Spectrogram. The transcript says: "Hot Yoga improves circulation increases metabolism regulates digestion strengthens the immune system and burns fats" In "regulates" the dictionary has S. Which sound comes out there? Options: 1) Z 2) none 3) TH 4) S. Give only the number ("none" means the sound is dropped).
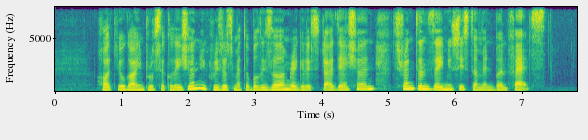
4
